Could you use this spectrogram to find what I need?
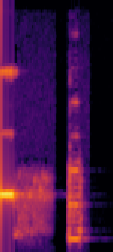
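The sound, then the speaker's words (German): A short, high electronic beep sounds as the voicemail tone after a mailbox greeting, clean and steady, followed by a few brief, quieter noises. “Bitte hinterlassen Sie nach dem Tonsignal eine Nachricht für.”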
